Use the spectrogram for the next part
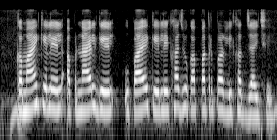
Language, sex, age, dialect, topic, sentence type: Magahi, female, 18-24, Western, banking, statement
